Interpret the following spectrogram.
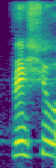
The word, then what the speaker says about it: प्रिशु: That is प्रिशु। आप क्या-क्या लिख रहे हो? प्रिशु सिंपल सा नाम है प्रिशु। ठीक है? ये स्पेलिंग है थोड़ा याद करो अच्छे से।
